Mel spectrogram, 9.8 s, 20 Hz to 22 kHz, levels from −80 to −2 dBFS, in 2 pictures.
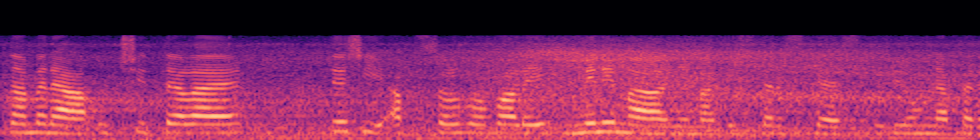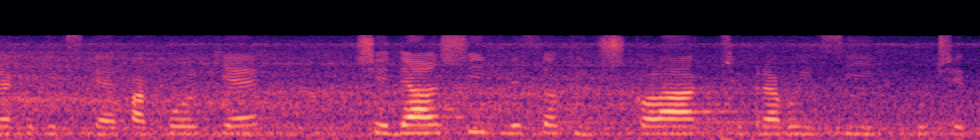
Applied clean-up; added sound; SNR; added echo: none; Aircraft; 6 dB; none.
